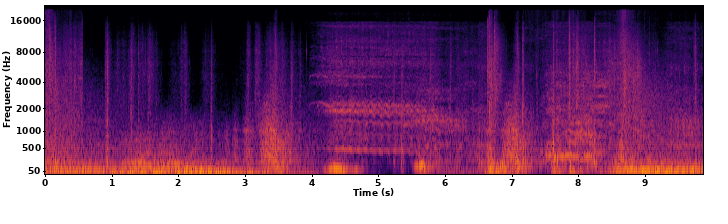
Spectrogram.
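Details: Wild mustang from a free-roaming herd in eastern California. A tremulous, wavering whinny rises mid-clip over low rumbling thuds and background noise, with a few shorter snorting bursts afterwards.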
